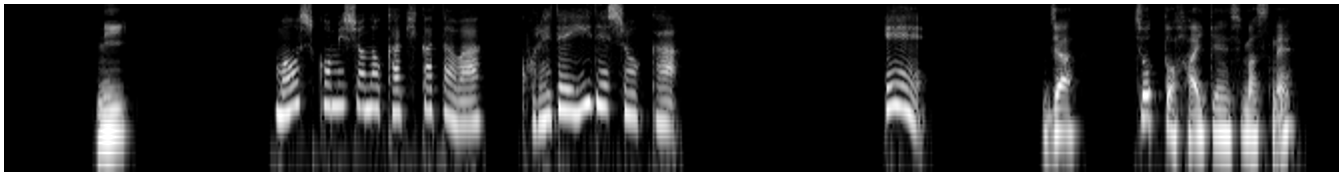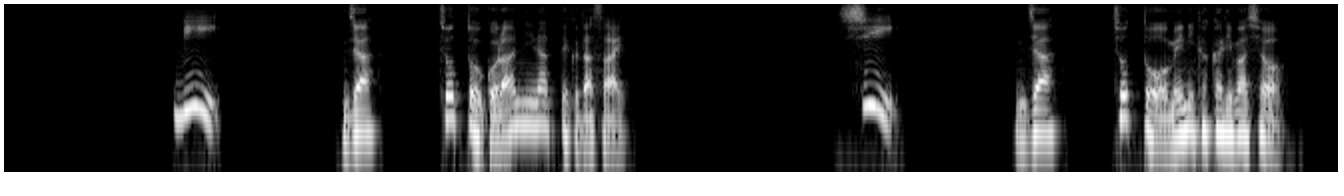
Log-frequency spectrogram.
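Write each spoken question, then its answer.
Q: 申し込み書の書き方はこれでいいでしょうか?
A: A: じゃあ、ちょっと拝見しますね。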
